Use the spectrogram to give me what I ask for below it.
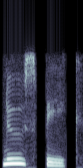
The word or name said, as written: newspeak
